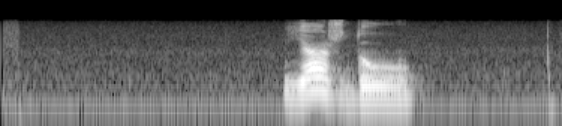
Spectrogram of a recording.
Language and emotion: Russian, sad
